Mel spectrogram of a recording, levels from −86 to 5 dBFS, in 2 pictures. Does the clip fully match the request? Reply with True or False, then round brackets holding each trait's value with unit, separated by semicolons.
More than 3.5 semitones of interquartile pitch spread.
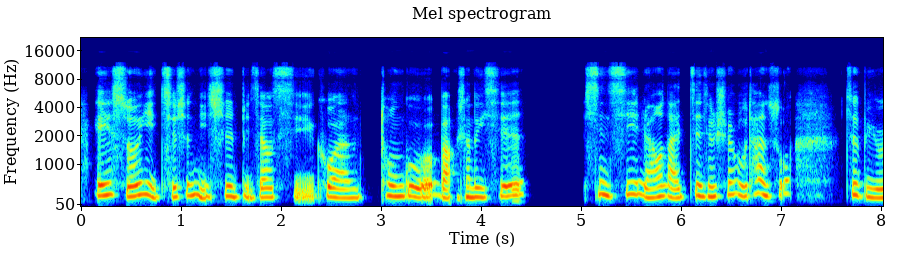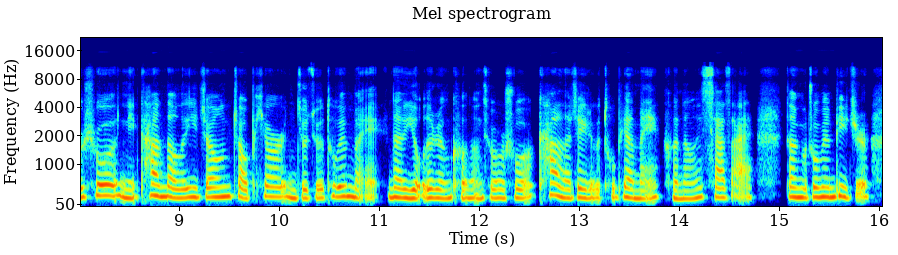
False (2.9 semitones)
